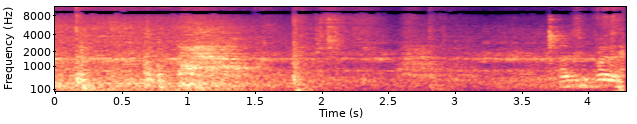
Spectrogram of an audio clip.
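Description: Vasa swim trainer's fan flywheel whooshing with each arm pull, two strokes about a second apart, then dying away as the pulling stops. A single sharp knock near the middle.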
